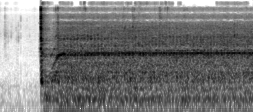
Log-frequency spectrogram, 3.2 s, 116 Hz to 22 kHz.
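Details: 1940s RCA 16mm projector after the replacement Bell & Howell spring drive belt and gear greasing, rechecking reverse: the motor clicks on and settles into an even hum with a steady high tone; normal motor start.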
